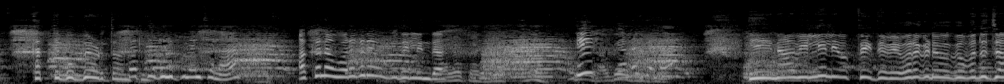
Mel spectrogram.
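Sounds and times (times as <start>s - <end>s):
donkey braying: 0.0s - 8.2s.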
